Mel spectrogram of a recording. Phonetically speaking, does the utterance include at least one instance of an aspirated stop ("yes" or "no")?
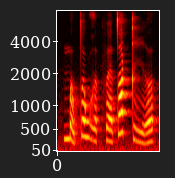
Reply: no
